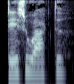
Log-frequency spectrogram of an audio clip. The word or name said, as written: desuagtet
